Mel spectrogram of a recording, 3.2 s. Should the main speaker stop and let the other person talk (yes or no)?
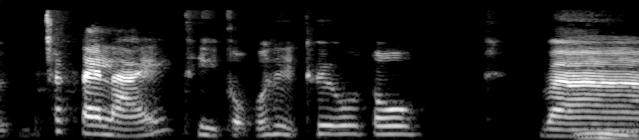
no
